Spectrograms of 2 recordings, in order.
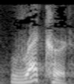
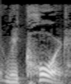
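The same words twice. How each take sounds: First: "record" stressed on the first syllable, REC-ord; noun stress. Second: "record" stressed on the second syllable, re-CORD; verb stress. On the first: Teacher explains in Chinese, "record" with first-syllable stress. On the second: Teacher explains in Chinese, "record" with second-syllable stress. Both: Shown as a demonstration. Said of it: "重音就跑到前面".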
